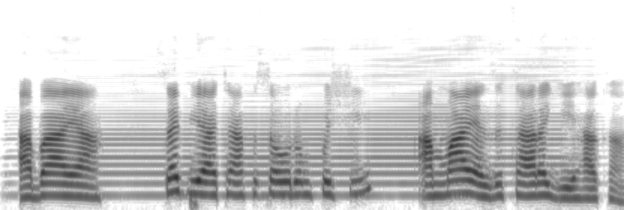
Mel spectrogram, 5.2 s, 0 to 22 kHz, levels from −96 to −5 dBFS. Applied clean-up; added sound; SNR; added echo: neural mask model RNNoise.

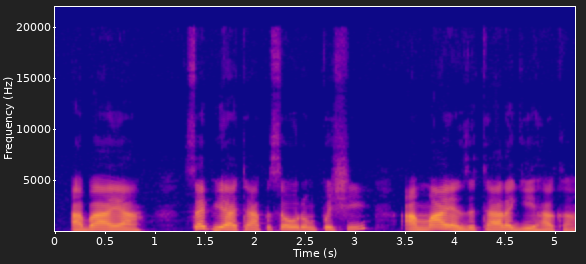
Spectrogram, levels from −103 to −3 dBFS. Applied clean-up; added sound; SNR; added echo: none; none; none; none.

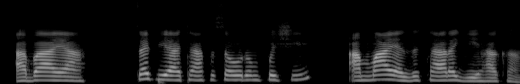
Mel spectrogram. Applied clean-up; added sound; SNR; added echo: neural mask model DeepFilterNet 3.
